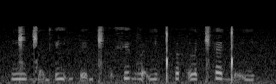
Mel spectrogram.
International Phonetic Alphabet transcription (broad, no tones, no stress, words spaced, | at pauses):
ŋ͡ǁɪɡ͡ǁɛ̰ɡʔɪlʲḭɡ pḛɡǁʰə̰ xʲɐɡvɛ̰ʎə ǃʰəhə̰ləǁʰɛ ɡ͡ǃḛʎ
